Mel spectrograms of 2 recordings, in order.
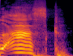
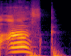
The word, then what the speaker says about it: ask: nghe được không theo các bạn cái từ ask bạn đọc là as người ta có hiểu là là từ hỏi không có bốm Có không Bấm không nào từ nó là ask TH là đọc là as thì đấy ngày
